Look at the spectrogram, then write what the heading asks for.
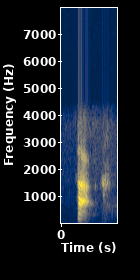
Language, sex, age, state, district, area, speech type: Urdu, male, 18-30, Uttar Pradesh, Saharanpur, urban, conversation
